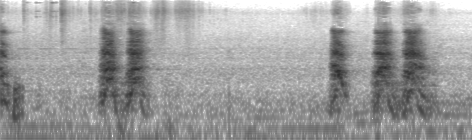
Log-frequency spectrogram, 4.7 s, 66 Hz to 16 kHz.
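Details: Storm, a Husky puppy of 8 weeks, playing and attacking her own tail: two quick high barks, a pause, then three more sharp yaps in a rapid burst, room quiet between.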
